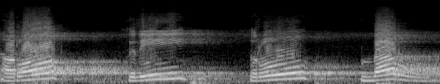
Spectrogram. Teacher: Ro yang ada setelah ba itu tebal, baru.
